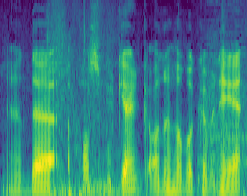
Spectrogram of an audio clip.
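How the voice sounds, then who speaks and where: A man's voice: mid-range voice, fast. Sleepy guy casting a game solo, rambly and chatty, keeps fixing what he said, hiss behind him. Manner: rambling, chatty, corrects himself often. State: tired, late at night. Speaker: esports commentator. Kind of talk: solo play-by-play game commentary. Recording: steady noise under the voice.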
